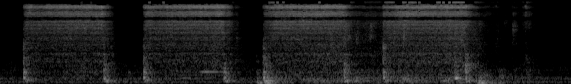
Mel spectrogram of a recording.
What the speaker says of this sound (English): when you push it down, it will automatically pulse 5 times to clean the holes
